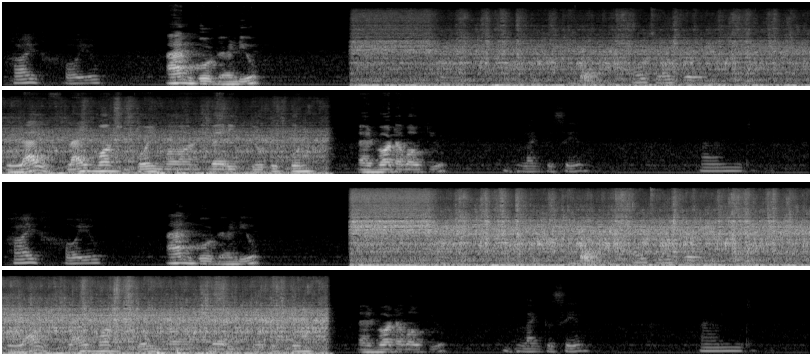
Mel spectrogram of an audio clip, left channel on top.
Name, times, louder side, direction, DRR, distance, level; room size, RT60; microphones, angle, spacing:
voice 1, 0.0-1.0 4.0-5.4 6.3-7.3 13.1-14.0 15.0-15.6, right 1 dB, 40° right, 1.0 m, -35 dB
voice 2, 1.6-2.6 8.1-11.2 11.6-12.5, left 6 dB, 65° left, 0.3 m, -23 dB
sound 1, 3.5-11.3, right 7 dB, 70° right, 0.3 m, -20 dB
4.5 x 2.0 x 2.3 m
head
